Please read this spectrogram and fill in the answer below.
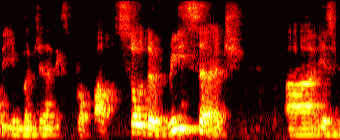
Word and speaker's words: Emergenetics: When we talk about the word emergenetics, unfortunately, it can be a little bit difficult to pronounce, but it's actually pronounced as emergenetics.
